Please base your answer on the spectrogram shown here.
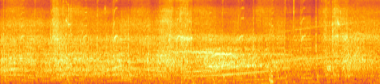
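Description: Race cars in a racing video game howl along with engines droning and tires squealing in long skids, loud and continuous throughout the race start.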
